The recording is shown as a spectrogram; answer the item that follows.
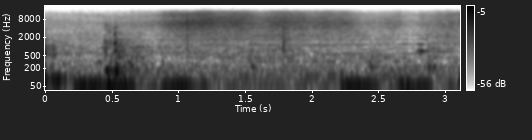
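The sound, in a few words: onion added to frying spices in pan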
